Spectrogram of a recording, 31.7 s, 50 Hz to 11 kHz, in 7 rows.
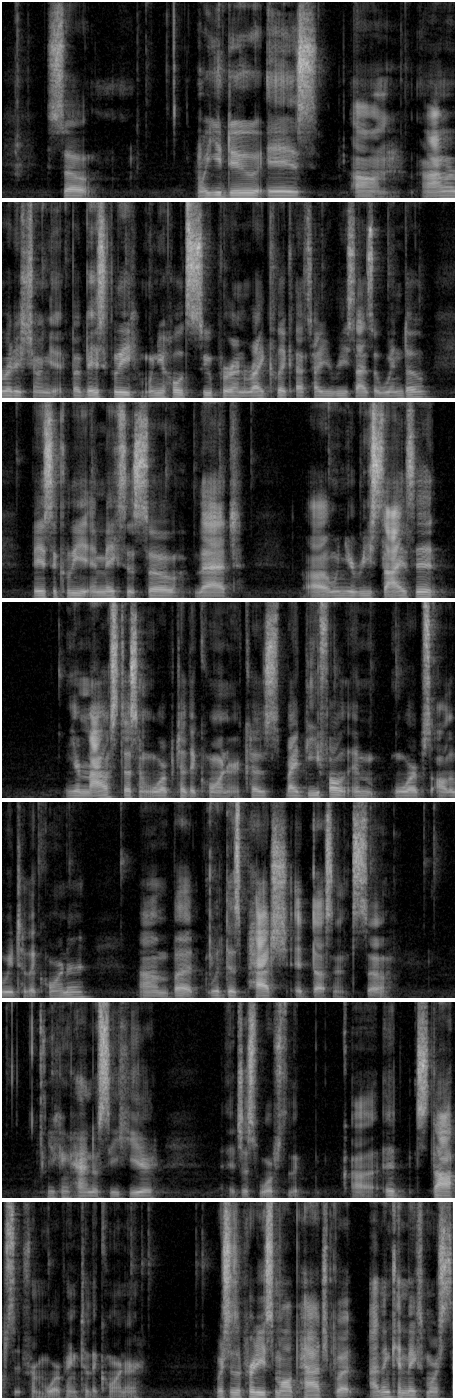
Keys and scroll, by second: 20.2 super+2.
